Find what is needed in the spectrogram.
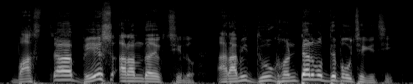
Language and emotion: Bengali, happy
